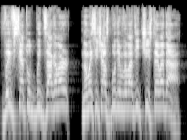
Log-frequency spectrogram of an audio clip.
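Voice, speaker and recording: A man's voice: very high voice, a little fast, sharp tone, heavily acted. A man voicing a bossy, armed woman with a German accent who barks orders in broken grammar. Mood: commanding.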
